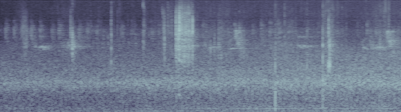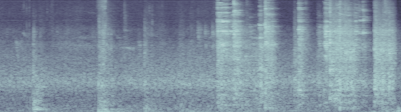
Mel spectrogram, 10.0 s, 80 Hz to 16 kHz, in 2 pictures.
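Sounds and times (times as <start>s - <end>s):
tools clunking and rattling on motorcycle: 5.4s - 10.0s.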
